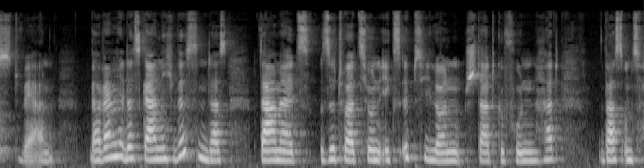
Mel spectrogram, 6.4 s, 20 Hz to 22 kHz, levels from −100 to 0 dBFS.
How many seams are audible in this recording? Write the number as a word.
zero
